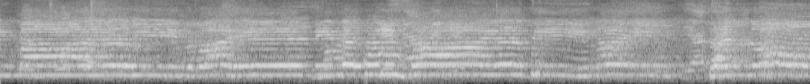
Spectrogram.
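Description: Women singing a devotional song into microphones, holding long notes in a slow, steady melody with brief breaks between phrases.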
